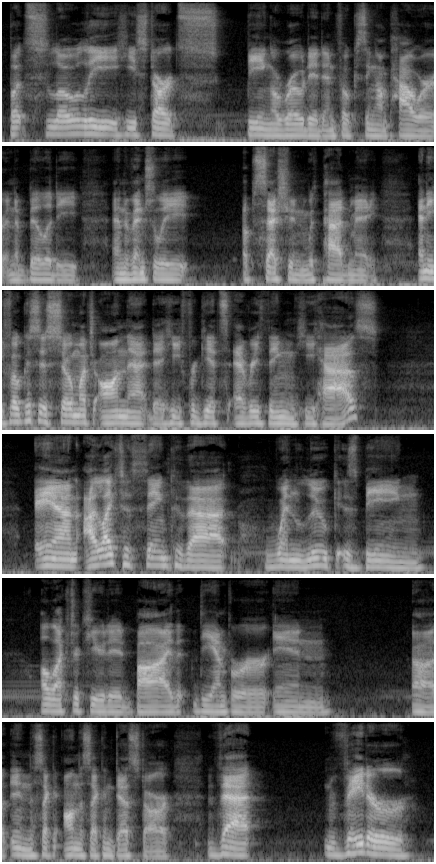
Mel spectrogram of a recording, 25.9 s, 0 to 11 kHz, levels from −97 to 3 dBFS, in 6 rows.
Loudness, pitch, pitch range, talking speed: -26 LUFS, 105 Hz, 95-115 Hz, 130 wpm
